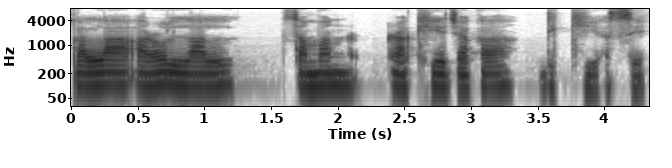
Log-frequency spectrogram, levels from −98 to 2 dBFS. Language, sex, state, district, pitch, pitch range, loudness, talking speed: Nagamese, male, Nagaland, Kohima, 105 Hz, 100-105 Hz, -18 LUFS, 110 wpm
